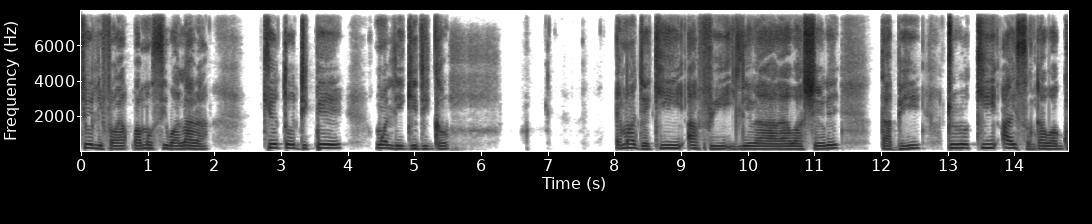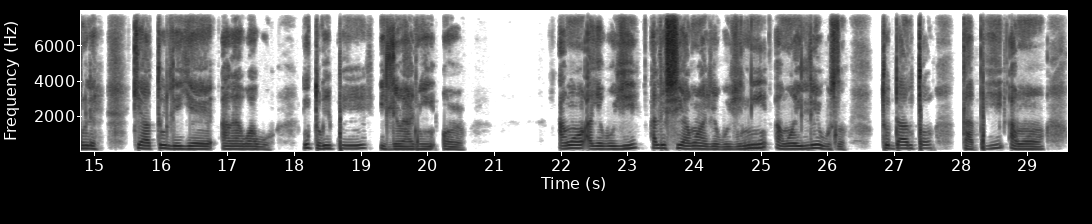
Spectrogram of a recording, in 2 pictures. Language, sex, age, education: Yoruba, female, 30-45, tertiary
